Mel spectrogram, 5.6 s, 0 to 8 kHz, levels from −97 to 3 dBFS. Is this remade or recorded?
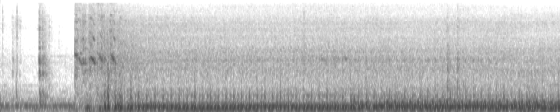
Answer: recorded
